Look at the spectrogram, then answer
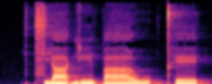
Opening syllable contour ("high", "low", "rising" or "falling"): falling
